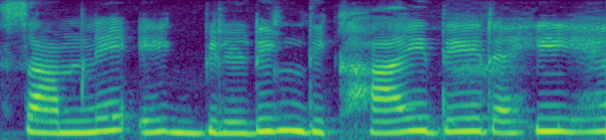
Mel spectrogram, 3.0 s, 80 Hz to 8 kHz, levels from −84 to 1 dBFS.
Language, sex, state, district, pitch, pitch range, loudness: Hindi, female, Uttar Pradesh, Lucknow, 255 Hz, 240-270 Hz, -15 LUFS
